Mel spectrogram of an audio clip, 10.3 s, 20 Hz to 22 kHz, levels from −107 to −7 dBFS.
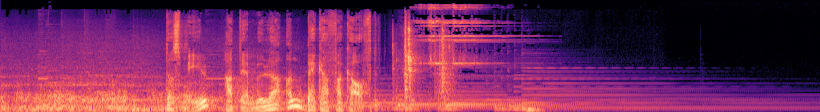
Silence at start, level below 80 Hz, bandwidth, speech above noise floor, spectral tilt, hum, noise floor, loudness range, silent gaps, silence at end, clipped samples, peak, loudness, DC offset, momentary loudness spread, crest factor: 0 s; -40 dBFS; 19.5 kHz; 42 dB; -4.5 dB/octave; none; -60 dBFS; 17 LU; none; 3.15 s; under 0.1%; -2 dBFS; -21 LUFS; under 0.1%; 15 LU; 22 dB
